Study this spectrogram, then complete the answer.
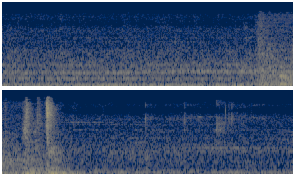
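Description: A lift hums with a low rumble as it moves.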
